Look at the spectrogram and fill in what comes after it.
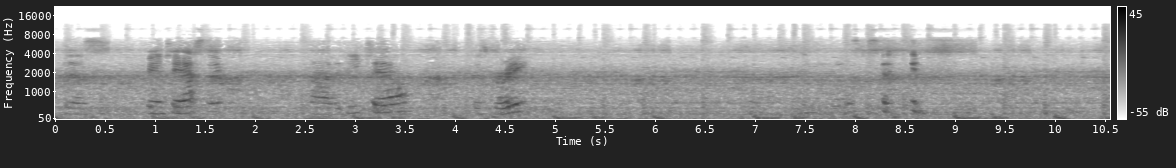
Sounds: printer
speech

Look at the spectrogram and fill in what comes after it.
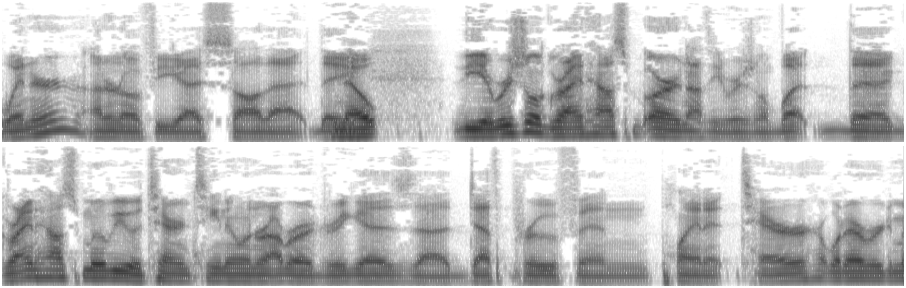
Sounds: speech

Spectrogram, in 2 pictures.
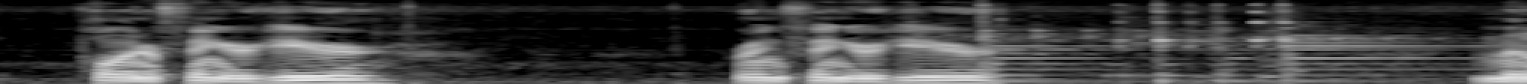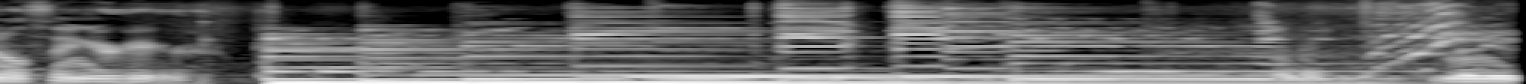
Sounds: plucked string instrument
acoustic guitar
strum
speech
guitar
musical instrument
music

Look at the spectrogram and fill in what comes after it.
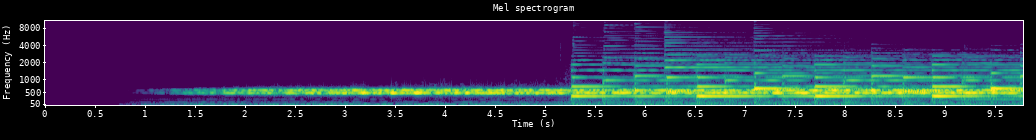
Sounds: music
soundtrack music

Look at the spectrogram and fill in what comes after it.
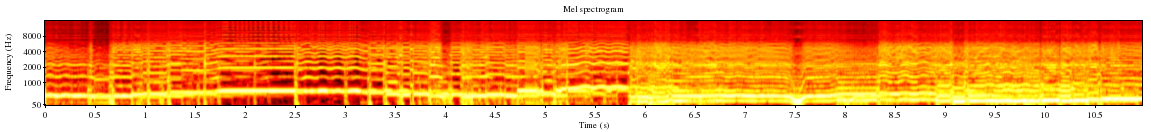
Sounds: electric guitar
plucked string instrument
music
guitar
strum
musical instrument

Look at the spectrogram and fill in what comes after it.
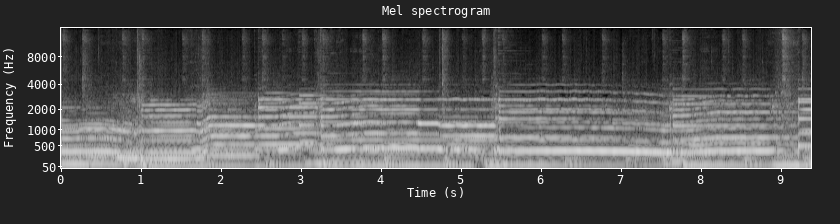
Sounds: slide guitar
music

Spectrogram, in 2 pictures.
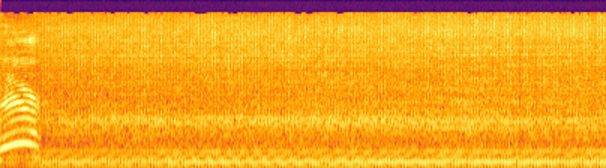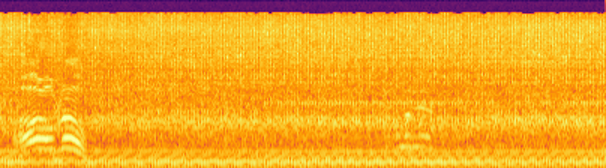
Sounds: vehicle
speech
boat

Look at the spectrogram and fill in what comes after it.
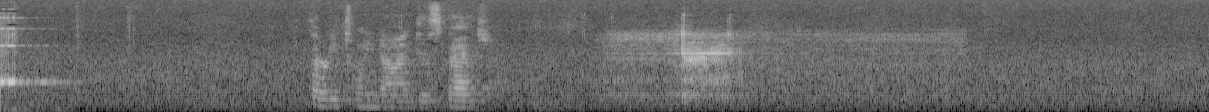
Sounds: police radio chatter

